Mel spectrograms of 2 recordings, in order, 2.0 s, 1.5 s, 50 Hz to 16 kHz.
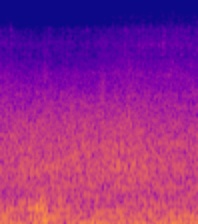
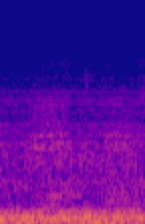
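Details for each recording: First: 2013 Audi A8L air suspension being lowered after an internal leak from a recirc valve that popped out in the pump: steady airy hiss over a low rumble as the front settles evenly; normal lowering. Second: 2013 Audi A8L air suspension. The pump hums steadily but the car doesn't rise and no external hiss is heard. Found to be an internal leak: the pump's recirculation valve had popped out.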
